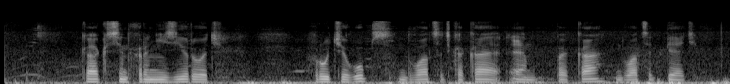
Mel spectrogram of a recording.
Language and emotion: Russian, neutral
